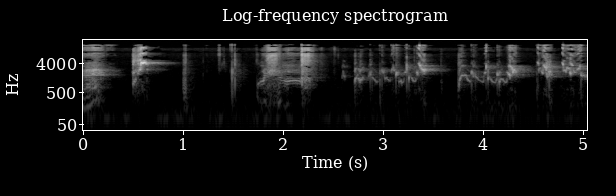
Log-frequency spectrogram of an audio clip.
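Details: Pet budgerigar talking: raspy, high-pitched speech-like phrases in short bursts, followed by a run of quick chattering warbles and chirps.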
